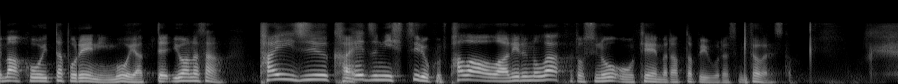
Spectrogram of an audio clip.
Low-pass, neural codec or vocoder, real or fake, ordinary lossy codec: 7.2 kHz; codec, 24 kHz, 0.9 kbps, WavTokenizer, large speech release; fake; none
